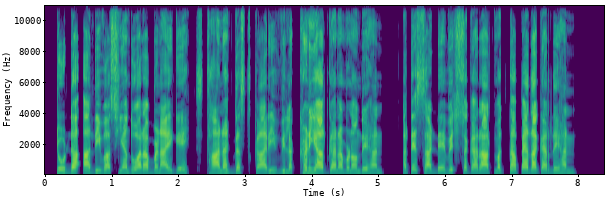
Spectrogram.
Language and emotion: Punjabi, happy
